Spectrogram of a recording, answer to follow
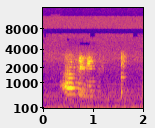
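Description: A caller's voice coming faintly over a telephone line, thin and band-limited, with one short utterance about half a second in and a brief click a second later.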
